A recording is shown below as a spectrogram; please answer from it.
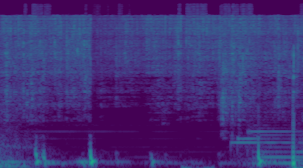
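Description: Sliced onions sizzle in hot oil in a wok with soft crackling, punctuated by several sharp clanks and scrapes of a utensil against the wok.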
